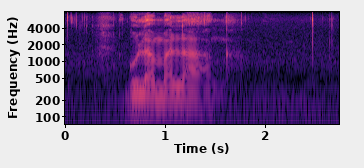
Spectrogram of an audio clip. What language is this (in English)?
Swati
